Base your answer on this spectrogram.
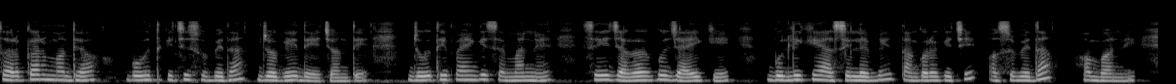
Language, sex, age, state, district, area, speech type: Odia, female, 18-30, Odisha, Kandhamal, rural, spontaneous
